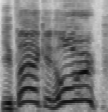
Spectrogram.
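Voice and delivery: high, loud mock holler; mimicked yell. Friend echoing the neighbor's insult for laughs, mock yell.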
